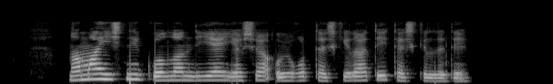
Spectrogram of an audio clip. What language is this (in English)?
Uyghur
